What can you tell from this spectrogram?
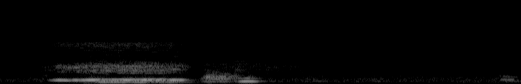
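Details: Couple snoring: one long, deep, rattling inspiratory snore, then a shorter snort and quiet.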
